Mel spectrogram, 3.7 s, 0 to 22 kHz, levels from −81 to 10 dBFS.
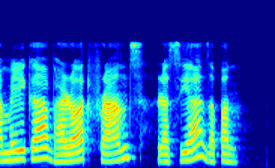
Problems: none marked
